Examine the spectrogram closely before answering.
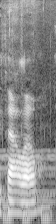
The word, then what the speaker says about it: phthalo: I've heard it pronounced phthalo as well. I don't know. I usually say phthalo. The PH is silent. I know that much.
